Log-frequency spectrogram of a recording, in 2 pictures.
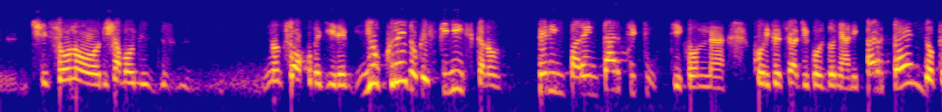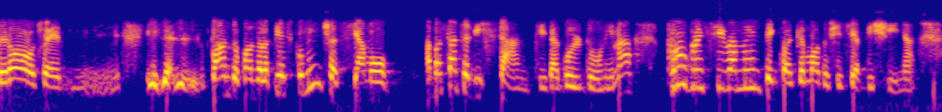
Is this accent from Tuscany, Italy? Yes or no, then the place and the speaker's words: yes; Tuscany, Italy; io sono toscana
